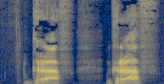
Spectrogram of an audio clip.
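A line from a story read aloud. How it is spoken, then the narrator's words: Frightened shout. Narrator (Russian): закричал Сбир, с испугом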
